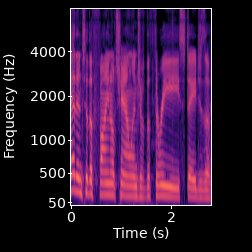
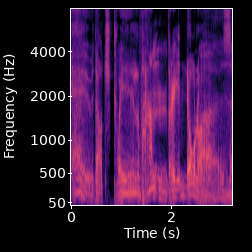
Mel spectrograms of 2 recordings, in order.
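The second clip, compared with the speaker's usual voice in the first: spooky put-on Scottish ghost accent, very slow, drawn out; 4 dB quieter than usual. Describing a pull-string toy that announces money amounts, in a creepy scottish ghost accent. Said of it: "in a creepy, like Scottish ghost accent".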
